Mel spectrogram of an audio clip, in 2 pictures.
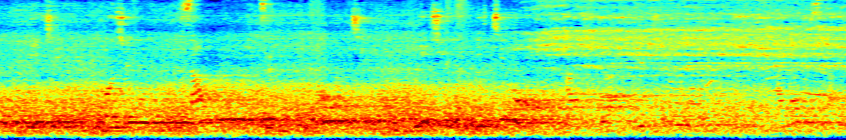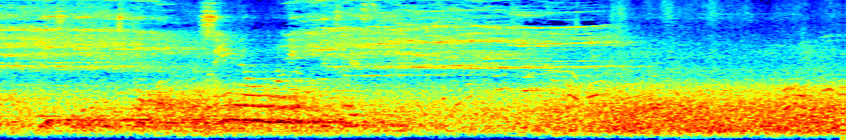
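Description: Tohoku Shinkansen trains running slowly through the platform, with a high-pitched squeal through the middle as a green-nosed set pulls in. Voices of onlookers are heard over the train noise.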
